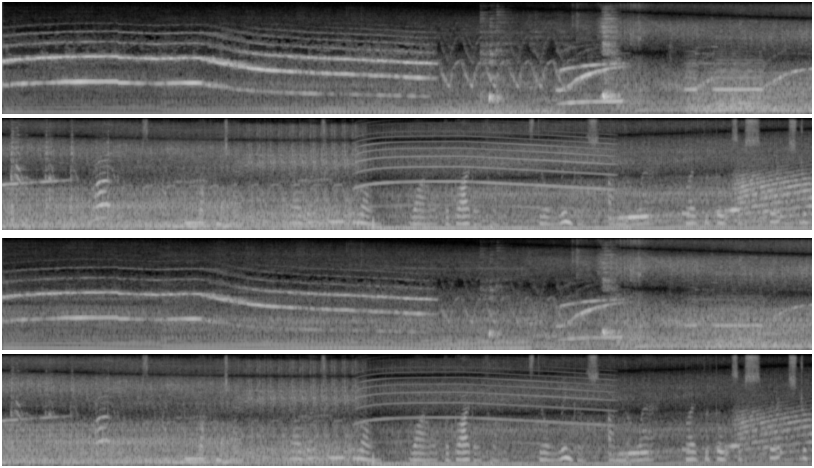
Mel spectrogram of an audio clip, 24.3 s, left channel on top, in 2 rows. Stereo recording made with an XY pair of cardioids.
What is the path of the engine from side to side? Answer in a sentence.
You can hear the engine move from right to left.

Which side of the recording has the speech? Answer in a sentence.
You can hear the speech in the centre.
